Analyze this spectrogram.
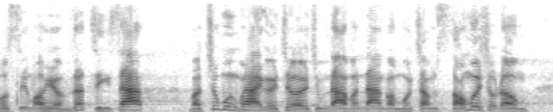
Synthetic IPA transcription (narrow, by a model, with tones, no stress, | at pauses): mo˨˩t̚sɨ̰˧˥˦maː˨˧whi˧˩əmzə˦˥t̚t͡ɕï˨˧ŋ̟saː˦˥k̚ | vaː˨˩t͡ɕʊ˦˥mɨ˨˩ŋvə˨˦haː˧jŋɨ˨˩əjt͡ɕəː˧jt͡ɕʊ˨˦ŋ͡mt̪aː˧və̰˧˥nɗaː˧ŋkɔ˨˩nmo˨˩t̚t͡ɕa˧msa˨˦wmɨ˧ət͡ɕḭ˧əɗə˨˩wŋ͡m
